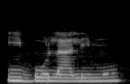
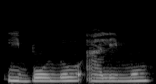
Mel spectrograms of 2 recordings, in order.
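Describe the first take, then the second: First: The final vowel drops and the words run together. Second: The two words are separated by a pause. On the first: "The last vowel falls off" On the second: "So you see there is a pause there"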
